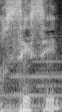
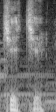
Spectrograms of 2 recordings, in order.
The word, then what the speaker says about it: Cece: C-E-C-E, su nombre italiano. C-E-C-E, como Cese, pero se pronuncia Cheche.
